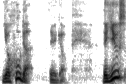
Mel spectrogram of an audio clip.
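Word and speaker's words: יהודה: Jehoiachin is uh is named with his former title, King of Judah, in Hebrew. It is pronounced as Yehudah.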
